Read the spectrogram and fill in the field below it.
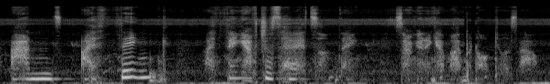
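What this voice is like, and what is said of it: Whispering. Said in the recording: “I'm whispering... I feel like I'm trying to whisper... I'll talk quietly.”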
